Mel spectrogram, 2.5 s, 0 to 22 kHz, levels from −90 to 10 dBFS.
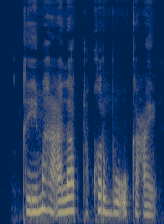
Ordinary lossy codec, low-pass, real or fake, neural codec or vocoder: none; none; fake; vocoder, 44.1 kHz, 128 mel bands every 512 samples, BigVGAN v2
